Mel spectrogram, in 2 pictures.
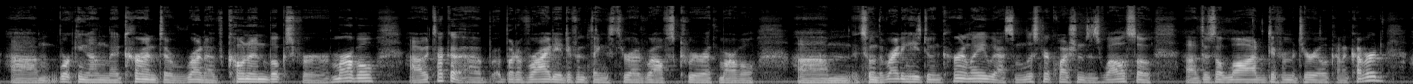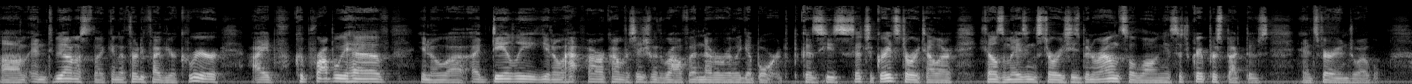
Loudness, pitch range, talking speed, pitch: -20 LUFS, 100-120 Hz, 235 wpm, 110 Hz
